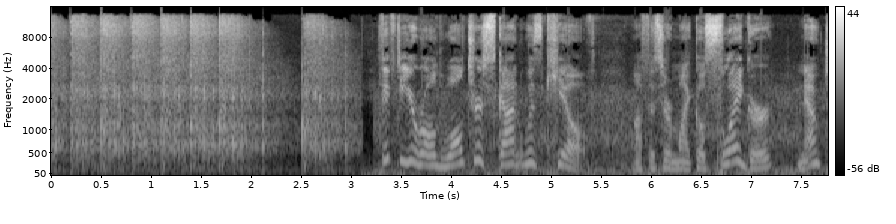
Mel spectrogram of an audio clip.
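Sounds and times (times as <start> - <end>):
gunshots from a police officer's gun: 0.0 - 3.1
speech: 3.3 - 7.7.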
